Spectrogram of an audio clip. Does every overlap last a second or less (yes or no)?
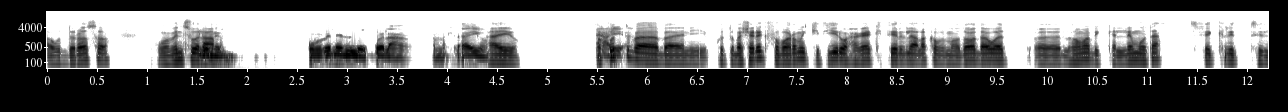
yes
